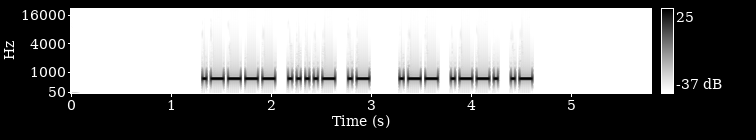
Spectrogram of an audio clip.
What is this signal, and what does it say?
Morse code, heard as a keyed tone, about 27 wpm, 700 Hz. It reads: 14A WPA
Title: Field Day Exchanges Encore - 28wpm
